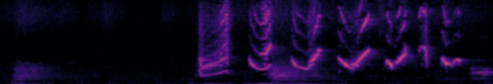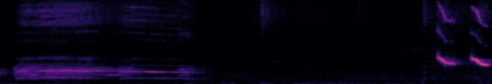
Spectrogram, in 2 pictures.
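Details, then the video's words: Greater green leafbird (cucak ijo) in ngekek song style: a rapid run of sharp slurred whistled notes, some swooping up and down, then a steadier buzzy trill. A brief burst returns near the end. "CUCAK IJO SUPER NGEKEK"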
